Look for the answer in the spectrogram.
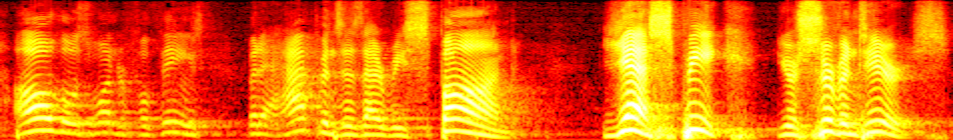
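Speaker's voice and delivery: loud, high, rising sermon delivery; full-force preaching. Acted. Pastor urging his congregation to respond to God, preaching loud. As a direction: preach it hard, calling out to the congregation.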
